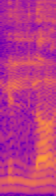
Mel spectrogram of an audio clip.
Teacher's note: लफ्ज़ अल्लाह के पहले ज़ेर आ गई तो इसको हम लाम को बारीक पढ़ेंगे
